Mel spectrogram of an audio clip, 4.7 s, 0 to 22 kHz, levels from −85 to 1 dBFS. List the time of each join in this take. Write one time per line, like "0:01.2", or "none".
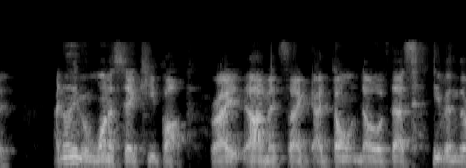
none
